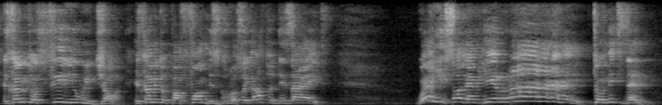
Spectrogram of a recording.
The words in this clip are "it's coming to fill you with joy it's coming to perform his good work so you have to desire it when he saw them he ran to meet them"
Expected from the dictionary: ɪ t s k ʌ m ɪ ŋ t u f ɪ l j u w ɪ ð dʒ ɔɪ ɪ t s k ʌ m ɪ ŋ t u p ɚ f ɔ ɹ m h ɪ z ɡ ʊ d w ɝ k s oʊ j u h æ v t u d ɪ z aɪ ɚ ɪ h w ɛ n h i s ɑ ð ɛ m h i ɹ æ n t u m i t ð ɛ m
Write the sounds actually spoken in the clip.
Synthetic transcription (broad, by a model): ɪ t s k ʌ m ɪ ŋ t u f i l j u w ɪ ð dʒ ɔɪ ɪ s k ʌ m ɪ ŋ t u p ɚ f ɔ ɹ m h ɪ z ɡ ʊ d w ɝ s oʊ j u h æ f t u d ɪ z aɪ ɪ ɪ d w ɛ n h i s ɑ ð ɛ m h i ɹ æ n t u m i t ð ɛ m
